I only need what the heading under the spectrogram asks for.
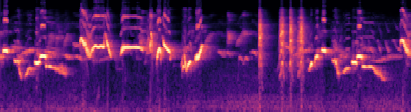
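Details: Kept Oriental magpie-robin in full song to provoke fighting: sweeping whistled notes rising and falling, buzzy harsh phrases and clicking chatter, loud and continuous.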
